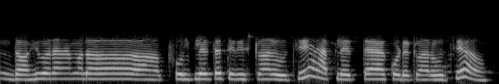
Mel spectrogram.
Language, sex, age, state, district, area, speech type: Odia, female, 18-30, Odisha, Kendujhar, urban, conversation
